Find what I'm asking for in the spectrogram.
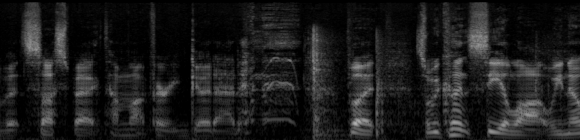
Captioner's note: laughs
